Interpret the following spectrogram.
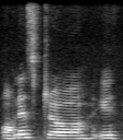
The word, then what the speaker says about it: honest: That honest the honest word produce sound, that is vowel sound.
